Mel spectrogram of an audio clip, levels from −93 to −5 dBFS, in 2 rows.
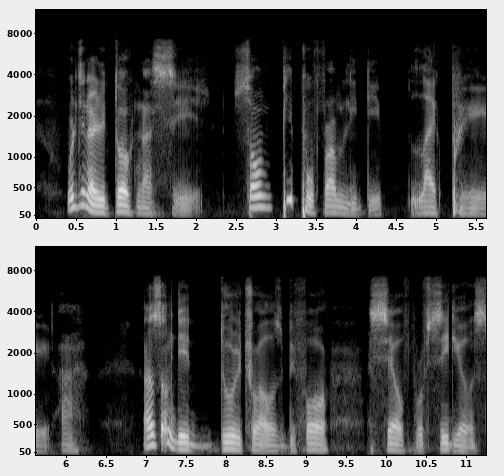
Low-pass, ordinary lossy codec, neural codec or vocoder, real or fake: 7.2 kHz; none; codec, 16 kHz, 4 kbps, FreqCodec, larger model; fake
